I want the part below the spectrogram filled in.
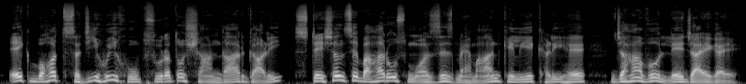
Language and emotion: Urdu, neutral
